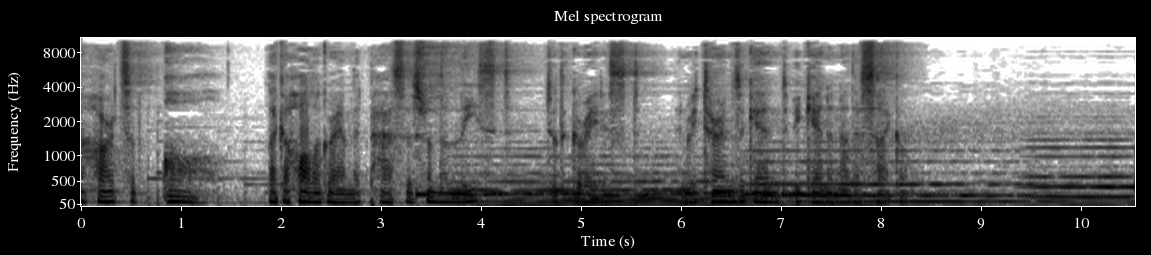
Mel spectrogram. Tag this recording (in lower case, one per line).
music
speech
